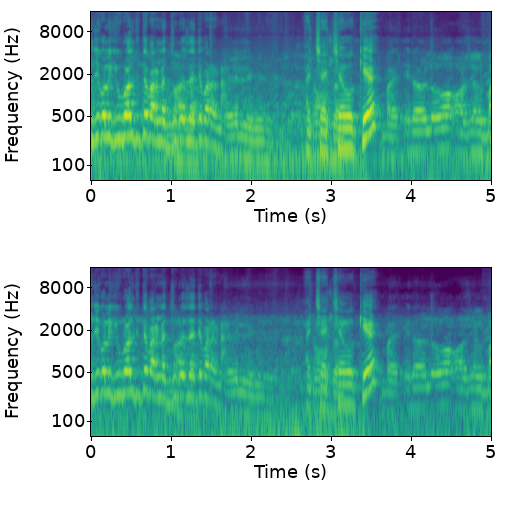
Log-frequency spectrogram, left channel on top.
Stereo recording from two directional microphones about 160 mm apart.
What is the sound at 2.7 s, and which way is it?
Speech, 35° left (ahead or behind).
